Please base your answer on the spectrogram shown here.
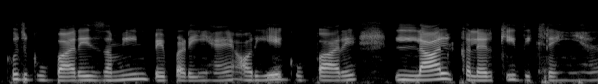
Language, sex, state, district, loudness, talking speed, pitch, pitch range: Hindi, female, Bihar, Kishanganj, -28 LUFS, 150 wpm, 195 Hz, 185-215 Hz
